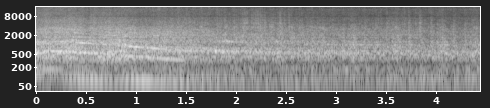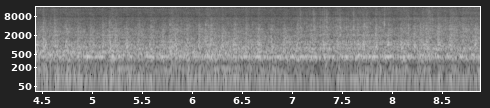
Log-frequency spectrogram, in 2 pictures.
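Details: LuAZ after repair: a brief rev falls back to a steady, even run with no knocks or misses; the engine sounds healthy.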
